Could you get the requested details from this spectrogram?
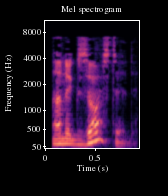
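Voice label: "unexhausted", British English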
